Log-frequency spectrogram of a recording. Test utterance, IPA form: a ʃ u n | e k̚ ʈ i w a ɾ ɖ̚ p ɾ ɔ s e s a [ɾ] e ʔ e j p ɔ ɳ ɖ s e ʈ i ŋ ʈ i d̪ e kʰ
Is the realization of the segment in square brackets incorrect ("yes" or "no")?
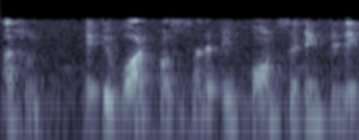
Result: no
